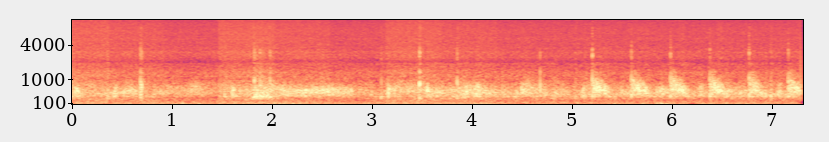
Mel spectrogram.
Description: Baby's heart beat on a Doppler Monitor at 15 Weeks.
